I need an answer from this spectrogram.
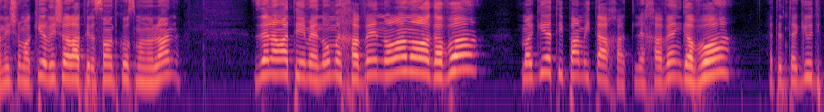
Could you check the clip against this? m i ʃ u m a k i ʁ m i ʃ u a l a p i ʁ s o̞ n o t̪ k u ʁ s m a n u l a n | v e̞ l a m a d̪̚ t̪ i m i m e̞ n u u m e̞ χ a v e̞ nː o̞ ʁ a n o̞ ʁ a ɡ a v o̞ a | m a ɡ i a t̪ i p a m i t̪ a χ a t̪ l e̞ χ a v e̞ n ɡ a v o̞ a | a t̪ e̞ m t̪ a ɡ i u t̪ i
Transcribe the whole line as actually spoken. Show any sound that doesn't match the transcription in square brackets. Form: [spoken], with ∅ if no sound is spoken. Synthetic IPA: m i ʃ u m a k i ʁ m i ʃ u a l a p i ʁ s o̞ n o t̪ k u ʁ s m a n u l a n | [z] e̞ l a m a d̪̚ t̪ i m i m e̞ n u u m e̞ χ a v e̞ nː o̞ ʁ a n o̞ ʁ a ɡ a v o̞ a | m a ɡ i a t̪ i p a m i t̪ a χ a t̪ l e̞ χ a v e̞ n ɡ a v o̞ a | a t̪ e̞ m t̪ a ɡ i u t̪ i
